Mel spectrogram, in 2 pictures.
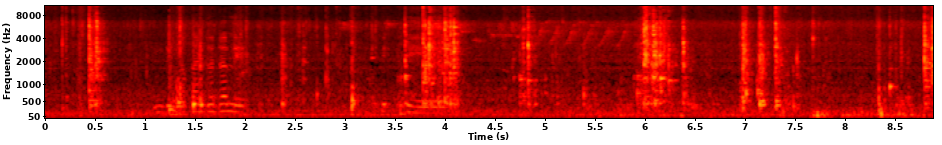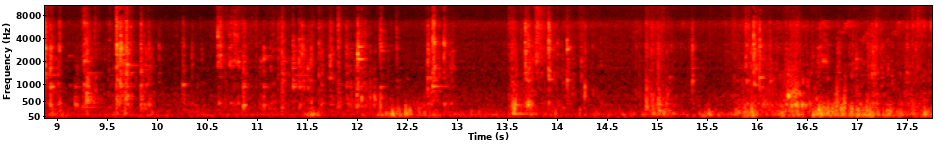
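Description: Empty tin cans clatter and clink as they are sorted.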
